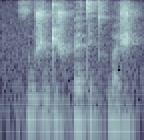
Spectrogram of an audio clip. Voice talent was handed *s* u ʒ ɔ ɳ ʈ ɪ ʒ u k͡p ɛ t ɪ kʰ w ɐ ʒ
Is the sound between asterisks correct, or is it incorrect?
incorrect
